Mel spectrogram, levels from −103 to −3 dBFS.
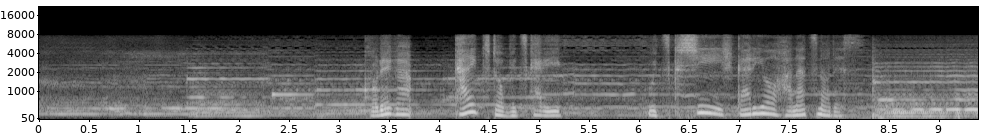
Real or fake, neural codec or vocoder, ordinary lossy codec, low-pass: fake; codec, 16 kHz, 0.9 kbps, LongCat-Audio-Codec; none; none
